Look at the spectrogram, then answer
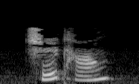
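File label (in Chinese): "池塘", Mandarin Chinese; chinese flashcards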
